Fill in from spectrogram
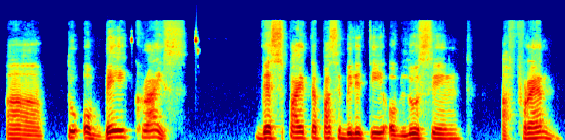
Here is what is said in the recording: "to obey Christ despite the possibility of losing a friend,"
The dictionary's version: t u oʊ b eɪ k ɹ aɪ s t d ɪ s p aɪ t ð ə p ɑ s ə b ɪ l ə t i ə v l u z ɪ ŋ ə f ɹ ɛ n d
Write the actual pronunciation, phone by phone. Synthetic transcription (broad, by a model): t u oʊ b eɪ k ɹ aɪ s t d ɪ s p aɪ t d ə p ɑ s ə b ɪ l ə t i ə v l u s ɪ ŋ ə f ɹ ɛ n d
